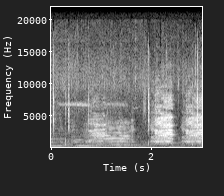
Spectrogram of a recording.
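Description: Cows on a farm in the video game Lumberjack Dynasty, moo after moo in long, drawn-out overlapping calls, close and clear, with fainter farm noises underneath.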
